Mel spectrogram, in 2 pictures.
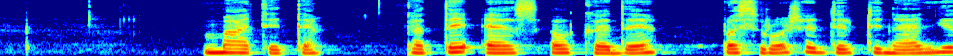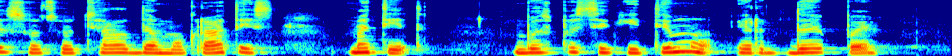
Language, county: Lithuanian, Kaunas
